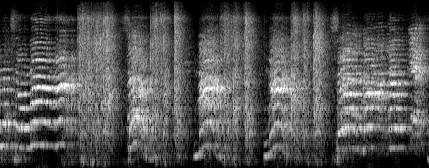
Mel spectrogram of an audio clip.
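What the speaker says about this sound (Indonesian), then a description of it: "Nah, kita lakukan tepuk semangat dulu supaya lebih semangat." A school class in Indonesia performs a rhythmic spirit clap, with groups of hand claps and thumps in a patterned beat between bursts of children's loud chanting and singing.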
